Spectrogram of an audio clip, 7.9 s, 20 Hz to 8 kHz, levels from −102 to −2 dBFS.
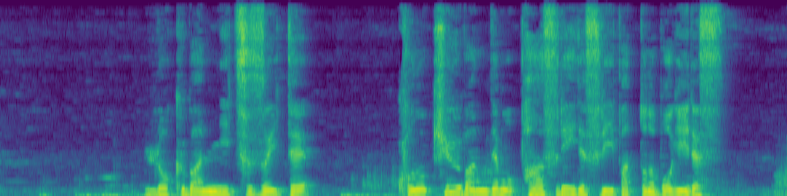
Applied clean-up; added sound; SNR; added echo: classical method WPE with log-MMSE.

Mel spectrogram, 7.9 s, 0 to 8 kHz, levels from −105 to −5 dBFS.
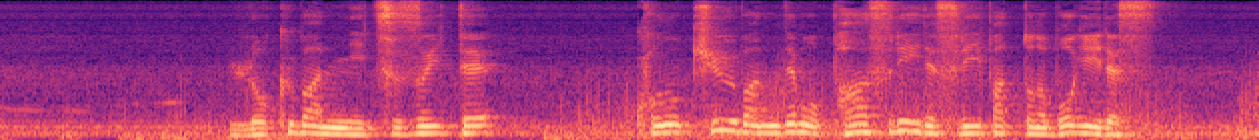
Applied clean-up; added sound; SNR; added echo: none; Wind; 17 dB; reverberation time 0.4 s.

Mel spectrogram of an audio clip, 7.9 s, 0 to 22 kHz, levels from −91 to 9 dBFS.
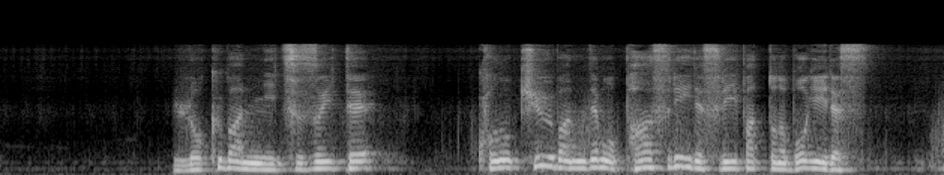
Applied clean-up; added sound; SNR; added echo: neural separator model SepFormer DNS4.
